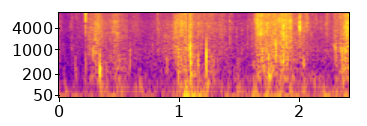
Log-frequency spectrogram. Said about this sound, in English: The sidewalk crunches as you make your way to the park.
